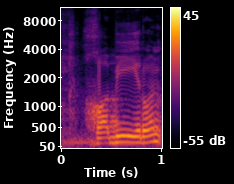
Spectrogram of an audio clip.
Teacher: kha buka mulut saja, pangkal lidah menaik. Khabi, bagi bawah bi kita senyum, dan ya mat selepasnya.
